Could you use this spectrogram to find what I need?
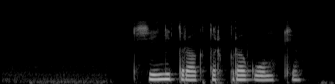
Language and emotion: Russian, neutral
